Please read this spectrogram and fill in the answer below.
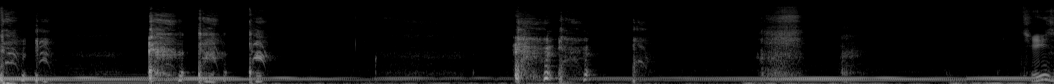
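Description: Repeated short dry coughs and throat clearing over a steady background hum and music; an adult coughing fit.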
